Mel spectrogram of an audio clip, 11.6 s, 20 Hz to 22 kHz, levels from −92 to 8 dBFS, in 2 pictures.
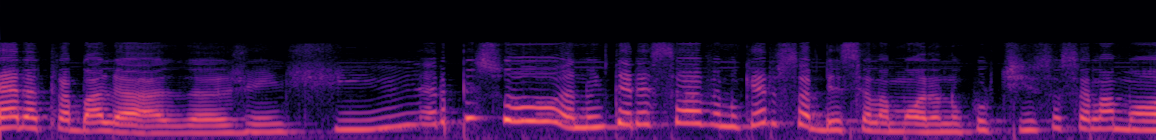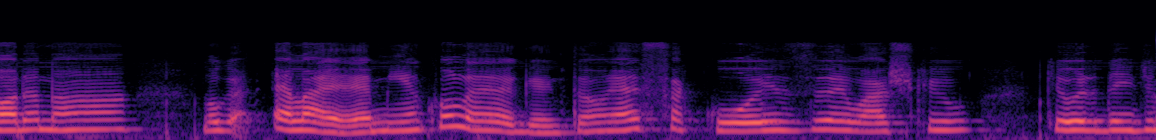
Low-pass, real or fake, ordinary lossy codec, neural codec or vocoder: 7.2 kHz; real; none; none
